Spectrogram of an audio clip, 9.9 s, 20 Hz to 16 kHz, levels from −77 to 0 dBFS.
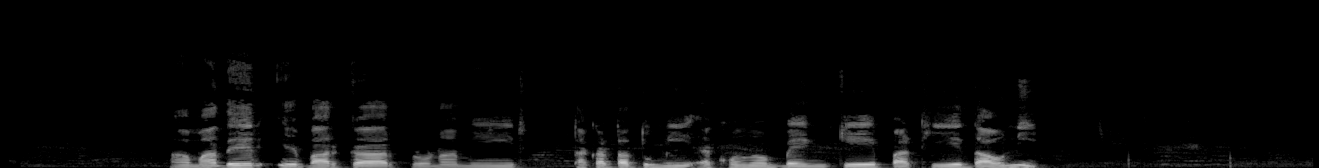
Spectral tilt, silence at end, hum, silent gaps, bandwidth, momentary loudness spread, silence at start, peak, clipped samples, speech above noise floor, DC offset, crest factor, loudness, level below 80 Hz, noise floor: -7.5 dB/octave; 2.1 s; none; none; 10.5 kHz; 12 LU; 1.3 s; -10 dBFS; under 0.1%; 41 dB; under 0.1%; 18 dB; -27 LUFS; -76 dBFS; -68 dBFS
